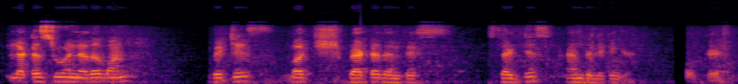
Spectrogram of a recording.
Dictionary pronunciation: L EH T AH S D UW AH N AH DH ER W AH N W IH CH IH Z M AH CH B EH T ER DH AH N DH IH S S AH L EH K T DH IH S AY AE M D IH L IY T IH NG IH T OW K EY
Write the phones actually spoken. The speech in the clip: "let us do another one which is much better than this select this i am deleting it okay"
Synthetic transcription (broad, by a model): L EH T AH S D UW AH N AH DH ER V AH N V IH CH IH Z M AH CH B EH T ER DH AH N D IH S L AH IH T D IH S AY M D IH L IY T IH NG IH T OW K EY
